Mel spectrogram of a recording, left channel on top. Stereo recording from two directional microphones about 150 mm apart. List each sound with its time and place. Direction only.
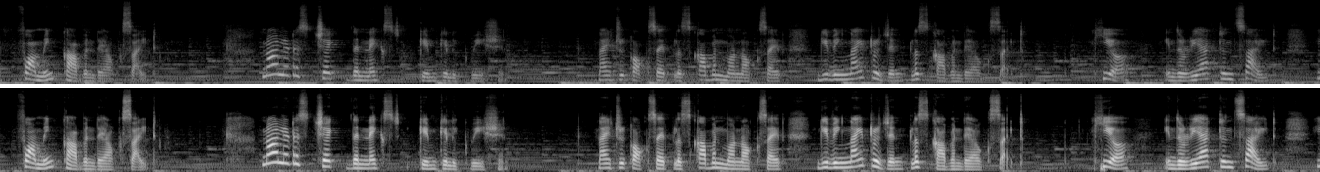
0.3 s a woman's voice: 40° right (ahead or behind); by 13.0 s 55° right (ahead or behind)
